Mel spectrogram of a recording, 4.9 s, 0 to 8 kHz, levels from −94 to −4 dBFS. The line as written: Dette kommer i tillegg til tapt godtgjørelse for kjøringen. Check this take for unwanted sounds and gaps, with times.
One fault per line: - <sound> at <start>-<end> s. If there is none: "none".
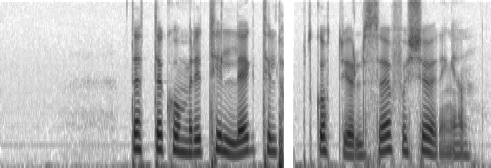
- dropout at 2.8-2.9 s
